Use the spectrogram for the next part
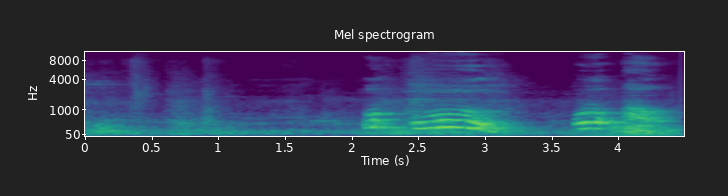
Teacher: उ ऊ, ओ औ, बोलकर देखिए आपके ओठ बिल्कुल गोलाकार हो जाते हैं। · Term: वृत्तमुखी स्वर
